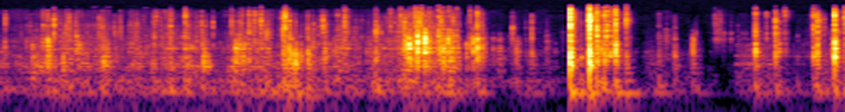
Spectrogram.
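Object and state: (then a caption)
Pile of small stone pebbles. Fingertips scratch into a heap of small solid stone pebbles on a wooden desk and rub the stones together. Dense, rapid clicking and gritty rattling continue throughout, with brief, brighter bursts of clatter standing out in the second half.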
